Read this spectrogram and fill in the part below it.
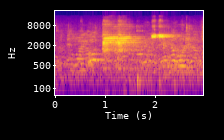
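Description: A referee blows a shrill whistle.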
